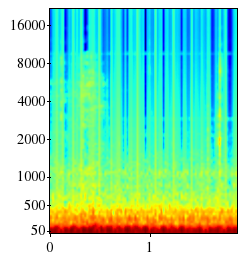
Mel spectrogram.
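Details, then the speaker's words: Mercedes SL55 R230 vario roof hydraulic pump closing the top, reaching a stuck point: constant deep labored drone with no pitch change, pump straining; roll bar did not finish on its own, fluid low from a leak somewhere. "all right it's at a struggle Point see it's struggling now"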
